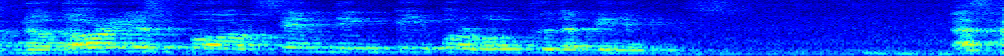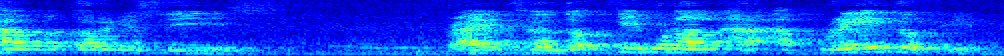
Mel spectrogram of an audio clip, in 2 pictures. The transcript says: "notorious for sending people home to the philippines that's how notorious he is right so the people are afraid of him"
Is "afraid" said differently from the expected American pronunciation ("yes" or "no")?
yes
